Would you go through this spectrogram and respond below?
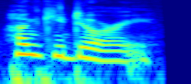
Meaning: Alternative form of hunky dory
- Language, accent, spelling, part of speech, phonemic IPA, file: English, US, hunky-dory, adjective, /hʌŋkiˈdɔːri/, En-us-hunky-dory.ogg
